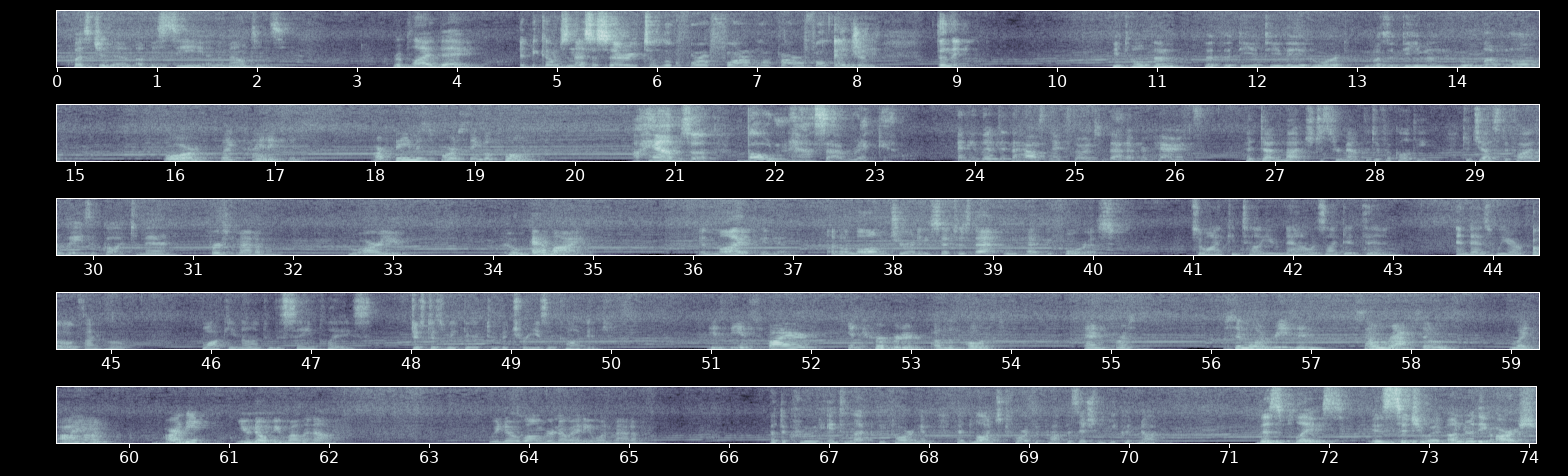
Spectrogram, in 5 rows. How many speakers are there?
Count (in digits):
10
